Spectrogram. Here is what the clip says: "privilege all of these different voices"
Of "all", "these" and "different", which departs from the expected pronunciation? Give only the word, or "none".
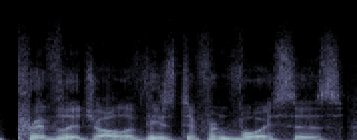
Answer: none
